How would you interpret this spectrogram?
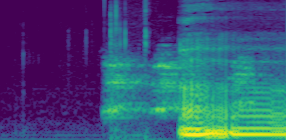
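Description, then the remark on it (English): A dog named Franklin barks loudly, a short rough yap followed by a drawn-out, tonal bark that holds steady to the end, with no talking. “I don't know what he's fucking barking at.”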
